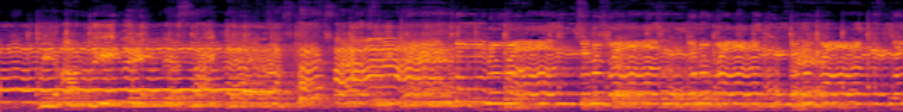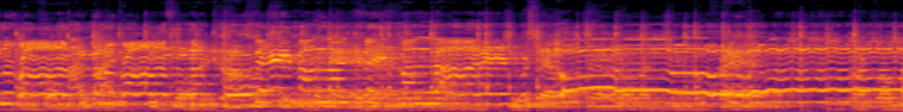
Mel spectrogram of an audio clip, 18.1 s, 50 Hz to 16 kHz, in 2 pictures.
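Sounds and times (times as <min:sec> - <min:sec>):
women singing a cappella: 0:00.0 - 0:18.0.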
